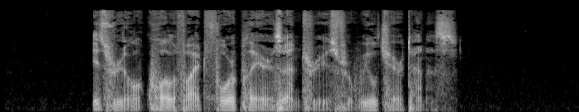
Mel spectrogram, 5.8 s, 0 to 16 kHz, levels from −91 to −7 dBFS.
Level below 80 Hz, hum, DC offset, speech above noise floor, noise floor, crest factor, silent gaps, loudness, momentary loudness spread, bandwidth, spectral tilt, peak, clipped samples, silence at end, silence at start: -52 dBFS; none; under 0.1%; 49 dB; -79 dBFS; 22 dB; none; -29 LUFS; 7 LU; 12 kHz; -2.5 dB/octave; -10 dBFS; under 0.1%; 1.25 s; 0.95 s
